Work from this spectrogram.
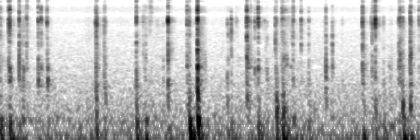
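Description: Long acrylic nails type quickly on the plastic keys of a black ThinkPad laptop keyboard. The result is a quiet, steady stream of short, dry clicks and taps, with bright nail ticks over soft, low key thuds and almost no ring.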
